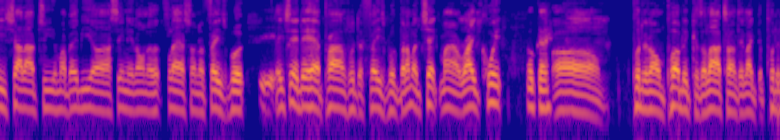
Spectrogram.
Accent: Saginaw, Michigan, United States; from Saginaw, Michigan.

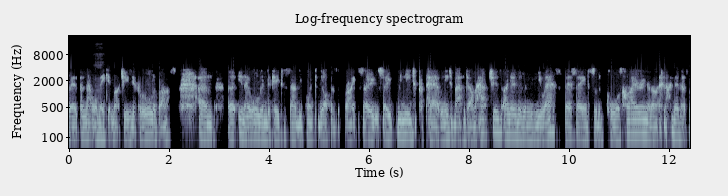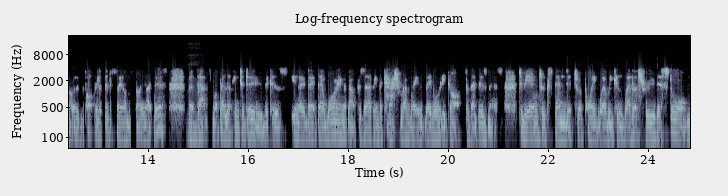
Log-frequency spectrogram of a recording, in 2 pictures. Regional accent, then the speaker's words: United Kingdom; as a British person

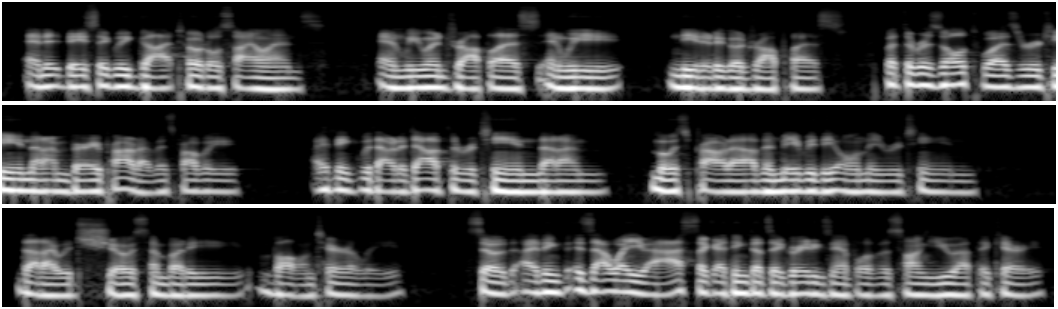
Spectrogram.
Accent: Austin, Texas, United States; my hometown, Austin, Texas

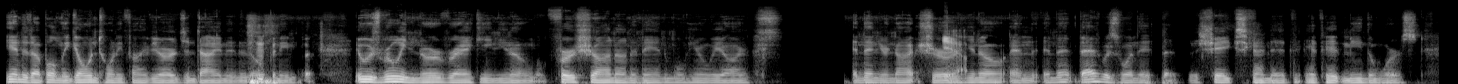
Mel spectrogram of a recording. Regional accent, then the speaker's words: Southwest, United States; Obviously, I'm from the Southwest, a lot of desert down here.

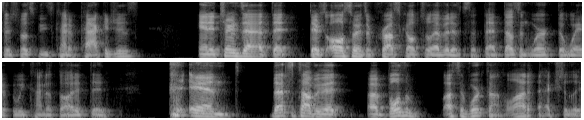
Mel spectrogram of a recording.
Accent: New England, United States; I'm from New England.

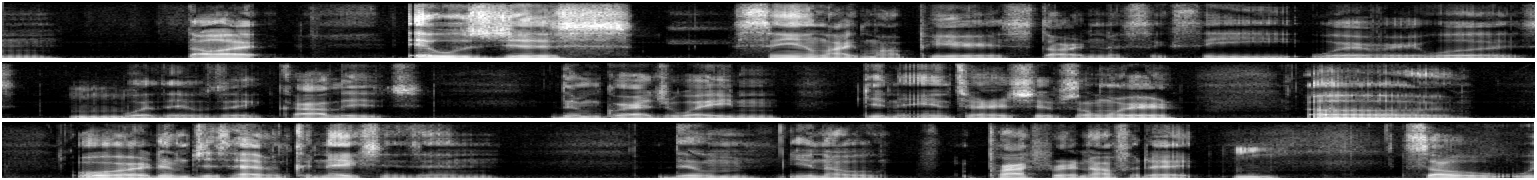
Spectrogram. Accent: Houston, Texas, United States; I'm just from Houston.

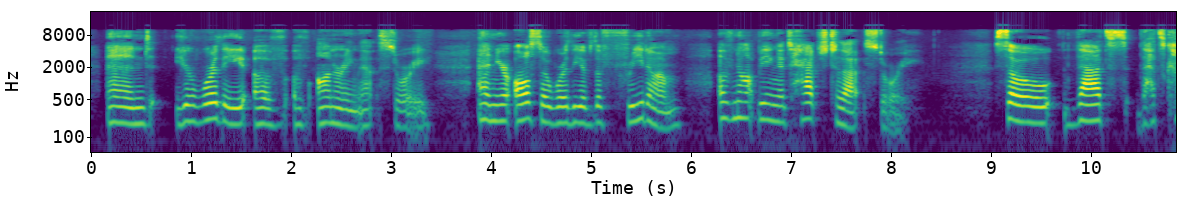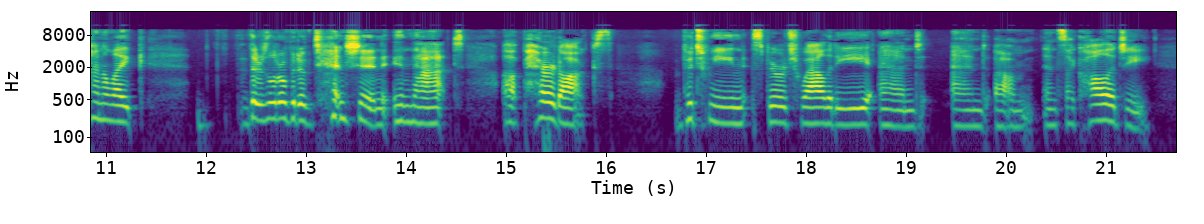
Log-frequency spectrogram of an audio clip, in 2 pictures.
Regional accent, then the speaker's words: New York City, New York, United States; I was born in Brooklyn, New York

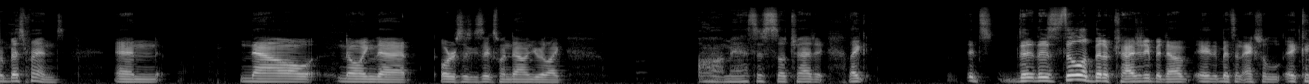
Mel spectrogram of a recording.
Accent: United States; I'm an American.

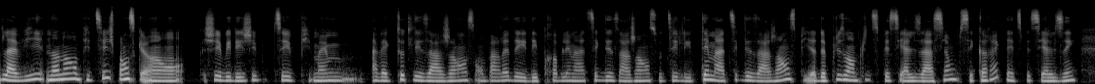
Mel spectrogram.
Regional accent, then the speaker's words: Vallée-Jonction, Quebec, Canada; Je viens de la Beauce.

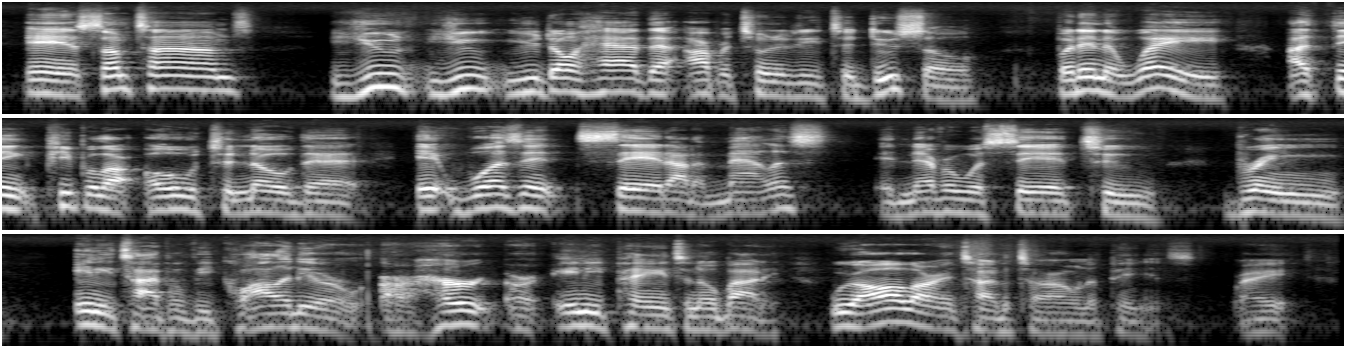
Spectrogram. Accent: Atlanta, Georgia, United States; I'm born and raised in Atlanta, Georgia

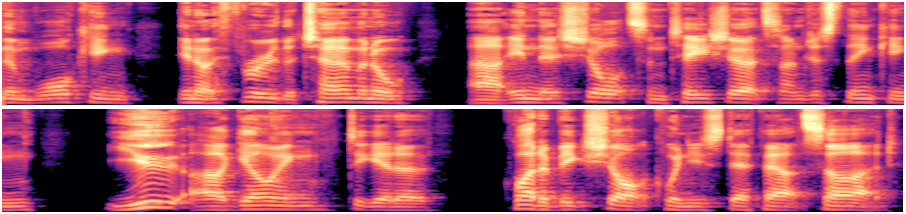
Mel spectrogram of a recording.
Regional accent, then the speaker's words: South Australia, Australia; moved away as an adult; now in Japan; my hometown, which is South Australia

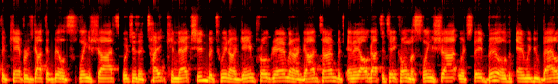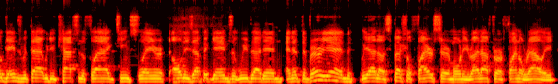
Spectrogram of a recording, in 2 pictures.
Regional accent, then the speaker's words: Idaho, United States; I'm from Idaho. Uh, I consider it kind of the pride of the Northwest. We got the Alps of the Northwest here

